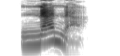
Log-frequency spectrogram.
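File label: "nana", Spanish, female; mekanta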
